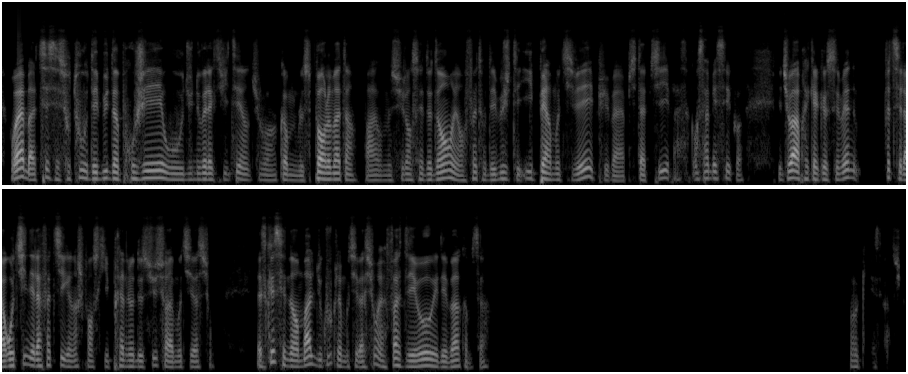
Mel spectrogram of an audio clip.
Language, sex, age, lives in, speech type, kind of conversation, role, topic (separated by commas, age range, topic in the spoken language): French, male, 20-24, France, read, expert-assistant, asker, Comment hiérarchiser mes objectifs de développement personnel pour avancer étape par étape ?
